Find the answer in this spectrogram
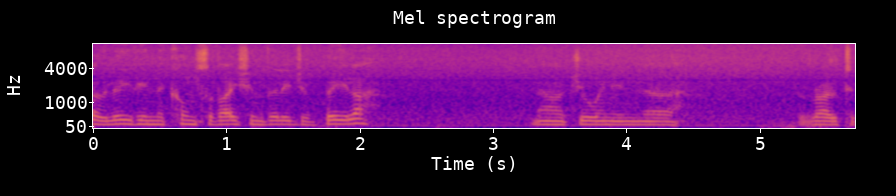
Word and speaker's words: Belaugh: Yeah, I've just been told by one of the locals that this place is pronounced Belaugh. Completely different to what I thought. So, leaving the conservation village of Belaugh, now joining the road to Coltishall.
